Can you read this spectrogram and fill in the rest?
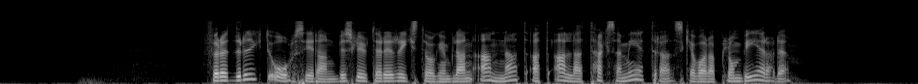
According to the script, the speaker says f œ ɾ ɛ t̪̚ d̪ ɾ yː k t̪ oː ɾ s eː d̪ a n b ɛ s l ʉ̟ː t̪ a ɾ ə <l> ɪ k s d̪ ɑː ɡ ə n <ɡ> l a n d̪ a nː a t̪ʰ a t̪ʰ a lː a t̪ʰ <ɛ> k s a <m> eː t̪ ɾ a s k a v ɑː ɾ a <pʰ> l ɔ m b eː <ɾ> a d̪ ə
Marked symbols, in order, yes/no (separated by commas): no, no, no, yes, yes, yes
